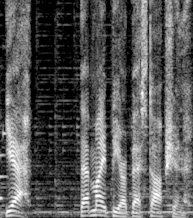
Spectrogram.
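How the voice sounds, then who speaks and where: An actress playing a no-nonsense, sharp-tongued young woman leading an expedition in a video game, dry and commanding. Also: very deep voice, expressive, moderate pace. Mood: exasperated, firm. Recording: game music clearly behind voice.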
